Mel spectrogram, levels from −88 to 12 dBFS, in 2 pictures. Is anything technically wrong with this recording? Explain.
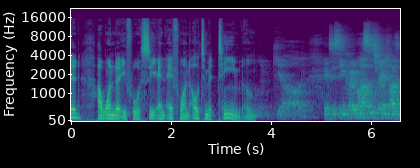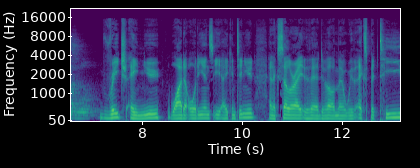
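Yes. From 3.69 to 7.17 s, just before "reach a new wider", the speech turns hollow and roomy, with thinner bass and a level drop of about 10 dB. This is likely a switch to a distant microphone. The waveform shrinks abruptly, and the spectrogram shows weakened lows plus a faint noise floor roughly 40 dB below the speech.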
